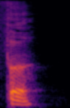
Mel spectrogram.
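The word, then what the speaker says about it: Phở: Die Deutschen würden ja aussprechen, Foga. – Mhm. – Und Vietnamesen sagen, glaube ich, eher Pho.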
